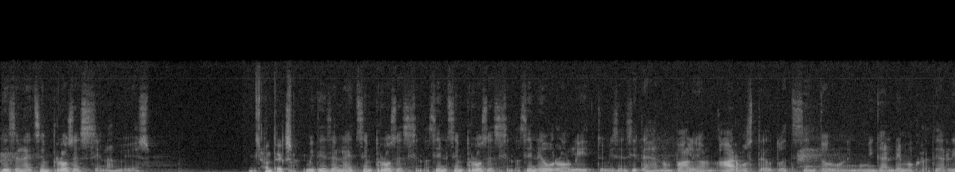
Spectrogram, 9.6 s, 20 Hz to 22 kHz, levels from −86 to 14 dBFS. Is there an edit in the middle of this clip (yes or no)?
yes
